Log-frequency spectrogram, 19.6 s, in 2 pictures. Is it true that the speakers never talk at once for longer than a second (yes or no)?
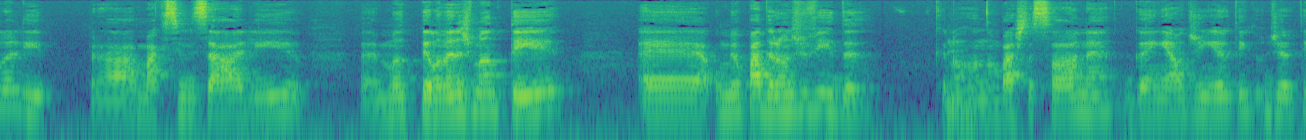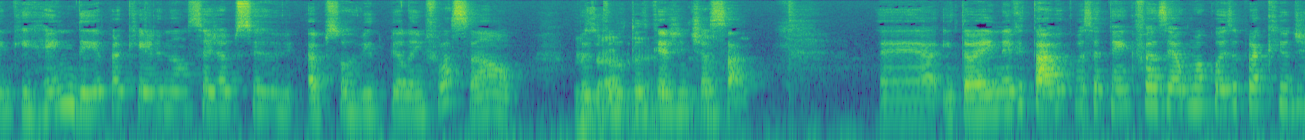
no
